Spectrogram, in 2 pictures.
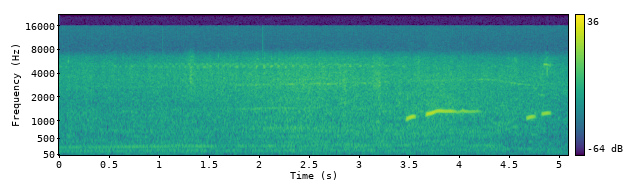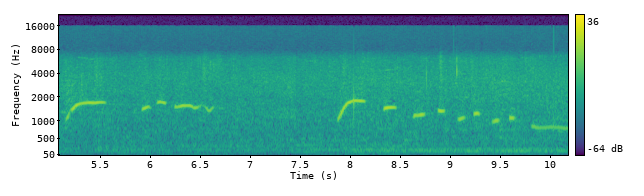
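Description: A person whistling two short phrases of notes, several of them sliding up and then held, over a steady low background hum.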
